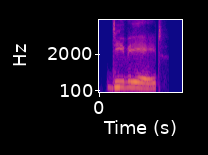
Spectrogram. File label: "deviate", Indian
